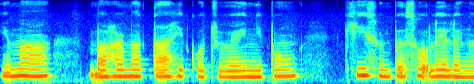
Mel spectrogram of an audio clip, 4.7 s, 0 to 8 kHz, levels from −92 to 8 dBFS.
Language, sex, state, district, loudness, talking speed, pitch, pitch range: Wancho, female, Arunachal Pradesh, Longding, -17 LUFS, 140 wpm, 190 Hz, 175-195 Hz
